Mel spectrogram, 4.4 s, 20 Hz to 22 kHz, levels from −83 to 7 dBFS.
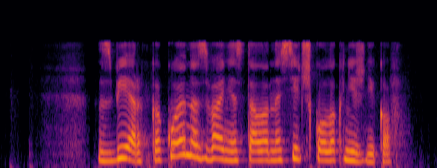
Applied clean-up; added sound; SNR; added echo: none; none; none; none.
